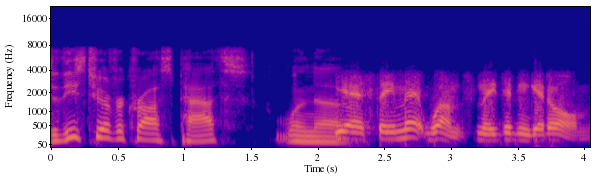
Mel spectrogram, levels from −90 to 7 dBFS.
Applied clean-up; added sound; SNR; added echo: none; none; none; none.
